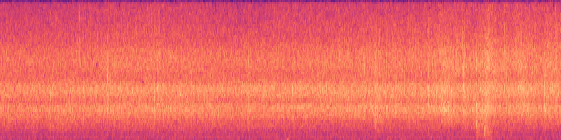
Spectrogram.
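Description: Chopped onion and capsicum stir-fry for veg manchurian, a dense, even hiss of hot oil close by with faint scraping of a spatula and a few light clicks.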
